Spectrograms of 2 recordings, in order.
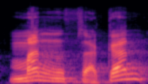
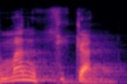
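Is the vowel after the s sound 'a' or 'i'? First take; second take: a; i. First: The vowel after the s is a. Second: The vowel after the s is i. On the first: "mansakan sin yang berfathah" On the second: "sin yang berkasrah"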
